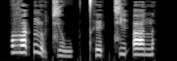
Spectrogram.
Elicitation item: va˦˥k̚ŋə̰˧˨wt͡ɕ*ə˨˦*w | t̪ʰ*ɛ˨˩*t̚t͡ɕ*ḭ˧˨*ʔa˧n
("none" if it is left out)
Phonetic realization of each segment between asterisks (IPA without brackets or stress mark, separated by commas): ə̤˨˩, e˨˩, i˧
